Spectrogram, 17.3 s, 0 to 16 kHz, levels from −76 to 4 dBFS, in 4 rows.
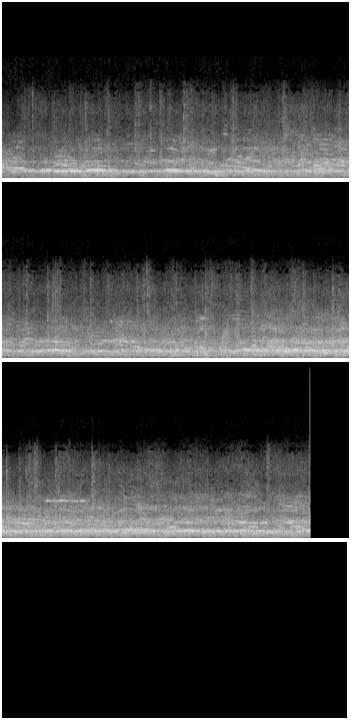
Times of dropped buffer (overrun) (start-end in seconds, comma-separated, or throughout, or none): none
